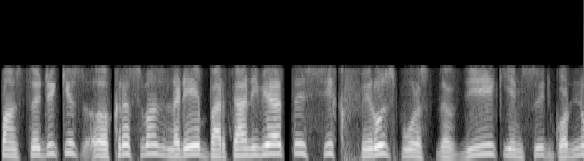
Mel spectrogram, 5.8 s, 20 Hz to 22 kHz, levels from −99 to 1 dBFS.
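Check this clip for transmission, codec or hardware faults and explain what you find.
There is one fault, and it runs through the whole clip. The speech sounds boxed-in and telephone-like, with nothing above 3.8 kHz, scratchy s sounds, and a grainy hiss beneath it. This is the Bluetooth CVSD headset codec, whose one-bit, step-adapting coding (consistent with a 64 kbps link) can't track sharp high-frequency movement.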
